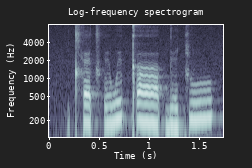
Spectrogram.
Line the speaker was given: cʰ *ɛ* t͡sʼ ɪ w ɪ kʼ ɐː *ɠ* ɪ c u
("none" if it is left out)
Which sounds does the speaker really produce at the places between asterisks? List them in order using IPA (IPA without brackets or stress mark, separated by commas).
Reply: ɛ, ɠ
